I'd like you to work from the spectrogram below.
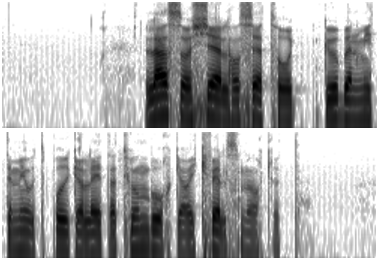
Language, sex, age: Swedish, male, 23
